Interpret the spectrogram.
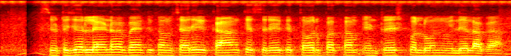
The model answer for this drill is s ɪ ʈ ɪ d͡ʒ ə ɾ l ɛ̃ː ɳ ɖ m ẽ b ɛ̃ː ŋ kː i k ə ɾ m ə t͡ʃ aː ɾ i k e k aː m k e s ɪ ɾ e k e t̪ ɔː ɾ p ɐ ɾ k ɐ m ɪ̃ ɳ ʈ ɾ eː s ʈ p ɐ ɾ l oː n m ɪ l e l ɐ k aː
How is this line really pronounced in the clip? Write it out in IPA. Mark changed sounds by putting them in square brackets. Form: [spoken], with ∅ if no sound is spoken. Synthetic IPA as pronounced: s ɪ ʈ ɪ d͡ʒ ə ɾ l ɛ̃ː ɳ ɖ m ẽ b ɛ̃ː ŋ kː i k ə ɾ m ə t͡ʃ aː ɾ i k e k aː m k e s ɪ ɾ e k e t̪ ɔː ɾ p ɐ ɾ k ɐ m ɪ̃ ɳ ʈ ɾ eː s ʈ p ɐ ɾ l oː n m ɪ l e l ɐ [ɡ] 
